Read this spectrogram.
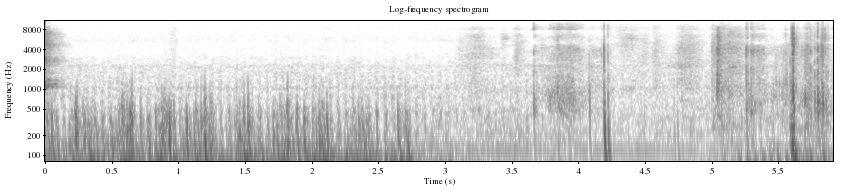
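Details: CEC Casablanca Mercury copy ceiling fan running: low uneven rumbling thumps around three per second, then a quieter rattle with clicks, from bad motor bearings; reverse switch also faulty.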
